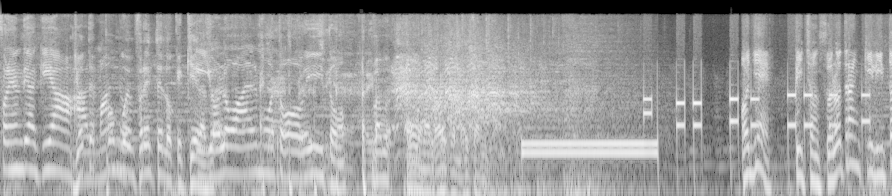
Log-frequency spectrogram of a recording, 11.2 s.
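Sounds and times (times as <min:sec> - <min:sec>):
speech: 0:00.0 - 0:06.7, 0:09.3 - 0:11.1
laughter: 0:04.6 - 0:07.1
steady phone dial tone: 0:06.5 - 0:08.2
phone number being dialed, DTMF tones: 0:06.5 - 0:11.1.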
